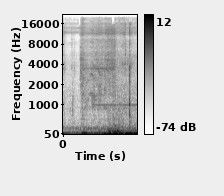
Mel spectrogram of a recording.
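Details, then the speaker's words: Chrysler 200 that had no current to the ignition coils, after running a jumper wire to the coil feed: brief crank, then the engine catches and settles into a steady low rumble; clean start after the fix. "and they crank right up here we go guys"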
